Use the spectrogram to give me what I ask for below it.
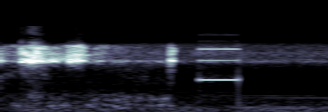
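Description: Touch-tone telephone dialing as a phone number is keyed in: a few short, bright beeps at uneven intervals, the last one held a little longer, followed by a faint steady line hum.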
